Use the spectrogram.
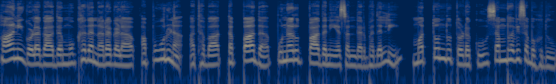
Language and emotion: Kannada, neutral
